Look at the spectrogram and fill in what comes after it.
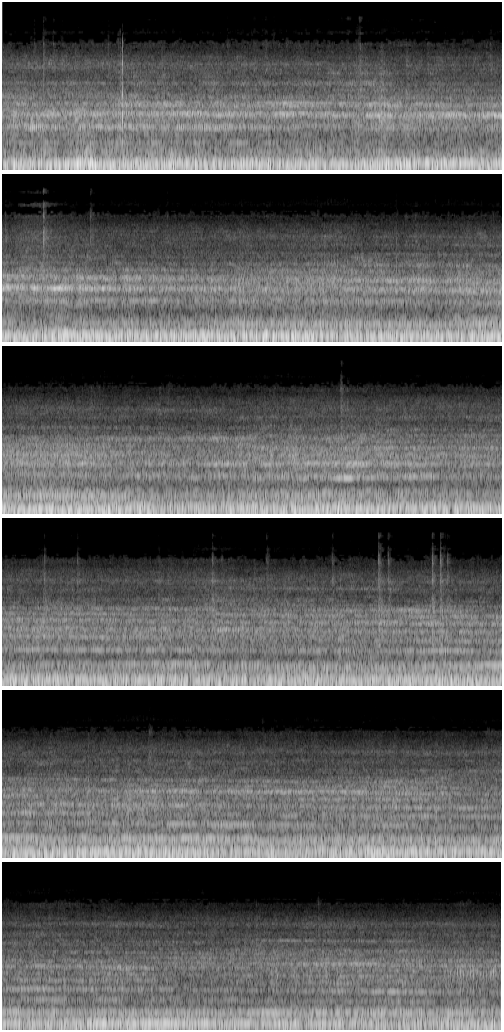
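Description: Running noise of an Amtrak Amfleet coach rolling over the track, heard inside its rear vestibule: a steady heavy rumble of wheels on rail, with faint whining tones that drift slowly in pitch.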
